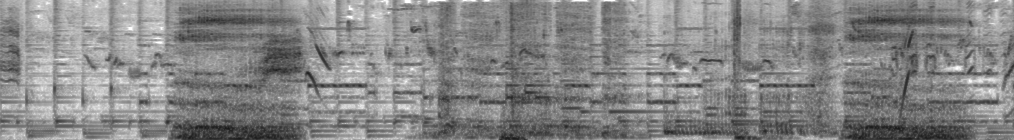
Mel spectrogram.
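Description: Children's background music with two loud lion roars, one about two seconds in and one near the end, each about a second long.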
